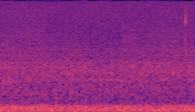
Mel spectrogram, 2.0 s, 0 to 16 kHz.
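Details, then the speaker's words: Hydro MPC booster system during startup-wizard rotation check, pump 1 started individually after priming and tank pre-charge to 70% of set point: steady, even low hum with no knocks, rattles or squeal; pump running normally. "So I'm going to hit OK. You can actually hear the pump on."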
